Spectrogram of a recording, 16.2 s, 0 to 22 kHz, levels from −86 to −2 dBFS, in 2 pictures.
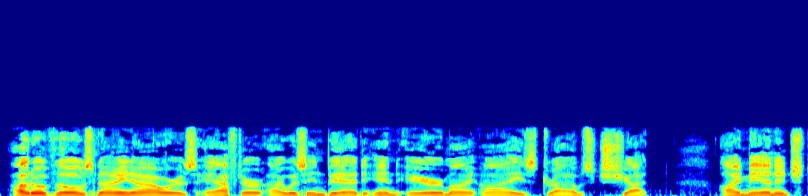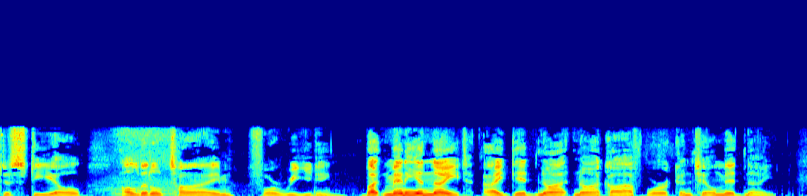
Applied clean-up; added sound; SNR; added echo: none; Hiss; 18 dB; none.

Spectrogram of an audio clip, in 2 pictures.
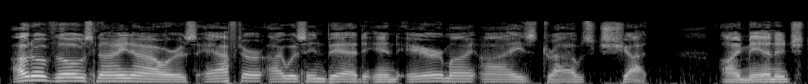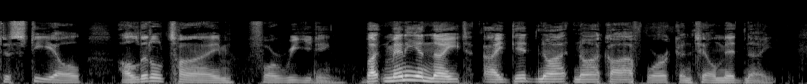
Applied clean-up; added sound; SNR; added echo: none; none; none; none.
